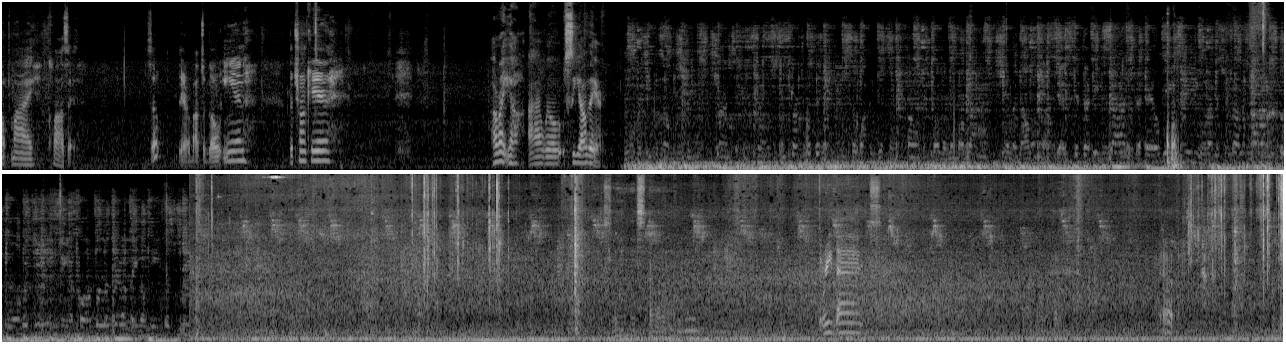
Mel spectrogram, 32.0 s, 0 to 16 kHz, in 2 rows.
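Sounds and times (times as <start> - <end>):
outdoor noise: 0.0 - 32.0
car engine and road rumble: 7.8 - 32.0.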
